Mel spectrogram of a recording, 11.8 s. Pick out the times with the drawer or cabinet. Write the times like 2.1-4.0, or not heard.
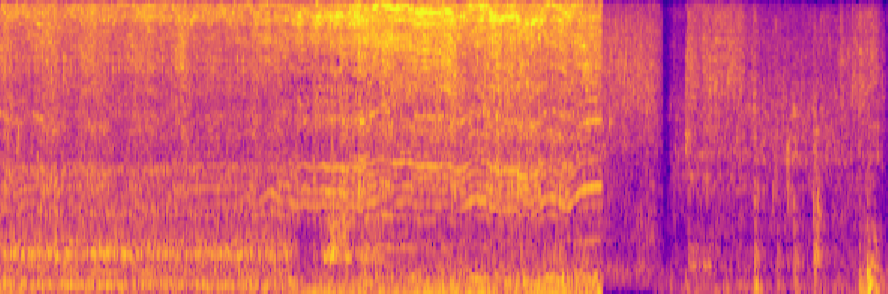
not heard.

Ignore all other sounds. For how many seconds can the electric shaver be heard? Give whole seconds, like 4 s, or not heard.
8 s.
